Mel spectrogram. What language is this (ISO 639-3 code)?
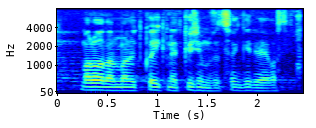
est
